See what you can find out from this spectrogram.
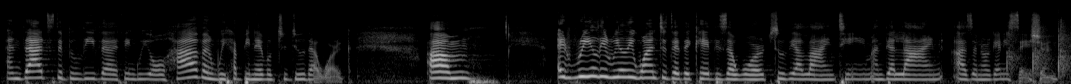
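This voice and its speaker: A woman with an Ecuadorian Spanish accent and a high voice gives an award acceptance speech. She sounds earnest and grateful, and she pauses and uses fillers as she speaks. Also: fairly bright tone. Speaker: award honoree.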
